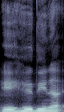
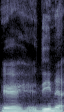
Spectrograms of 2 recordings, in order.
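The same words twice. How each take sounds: First: The h has an added bouncing echo. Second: The h is a tight throaty sound. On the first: "ഹ ഇൽ കൽക്കല കൊടുത്തുകൊണ്ടോതും" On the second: "ഐ ഐനൊക്കെ പോലെ"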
